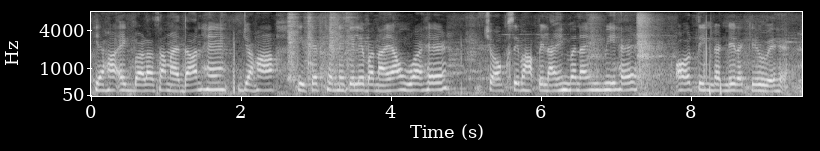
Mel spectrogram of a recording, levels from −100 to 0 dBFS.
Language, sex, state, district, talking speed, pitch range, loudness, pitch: Hindi, female, Odisha, Malkangiri, 175 wpm, 220-240 Hz, -13 LUFS, 230 Hz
